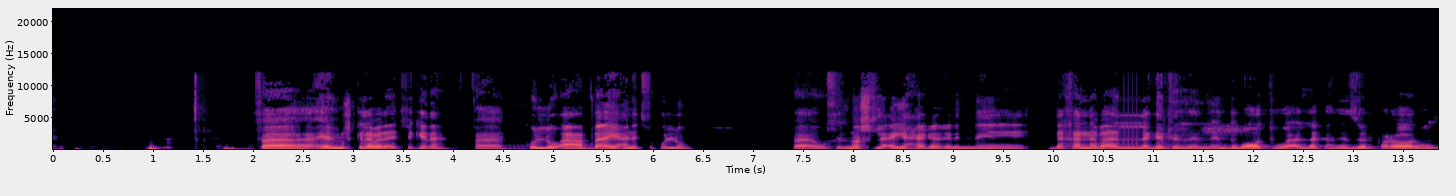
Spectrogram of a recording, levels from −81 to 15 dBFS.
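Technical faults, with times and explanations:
4.57–4.74 s and 10.71–10.88 s, repeated buffer: new audio arrived late, so a 43 ms slice played five times in a row, heard as a brief rattling stutter. The timing fits a 2048-sample buffer. The waveform shows identical copied blocks, and the spectrogram shows a thin vertical seam at each hard join.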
